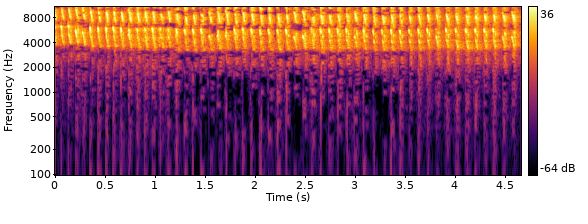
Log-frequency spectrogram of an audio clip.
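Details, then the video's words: Continuous tembakan song of a caged velvet-fronted nuthatch, dense and insistent: an unbroken high, rapid chattering trill of crisp repeated pulses lasting nearly five seconds. "Tembakan Cililin Suara Rapat Dan Ngotot"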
